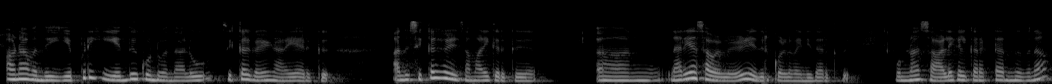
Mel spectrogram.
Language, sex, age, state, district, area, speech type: Tamil, female, 30-45, Tamil Nadu, Tiruppur, rural, spontaneous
